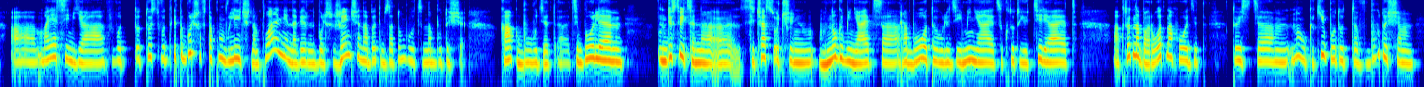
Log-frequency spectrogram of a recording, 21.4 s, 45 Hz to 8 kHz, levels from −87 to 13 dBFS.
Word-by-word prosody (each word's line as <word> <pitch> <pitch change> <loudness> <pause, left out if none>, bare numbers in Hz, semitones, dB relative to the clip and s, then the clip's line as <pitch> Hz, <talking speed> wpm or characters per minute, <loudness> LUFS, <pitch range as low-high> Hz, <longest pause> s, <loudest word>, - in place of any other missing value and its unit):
а, 205 0 -4
моя 235 +6 0
семья. 200 -6 -2
Вот 220 +1 -9
то 240 0 -6
то 275 +5 -2
есть, 275 +1 -8 0.2
это 275 +1 -2
больше 340 +2 0
в - - -12
таком, 245 0 -1
в - - -2
личном 220 -5 +1
плане. 305 - +1
Наверно, 195 0 -1
больше 200 +1 -6
женщины 270 - 0
об 210 +1 -4
этом 225 -3 -4
задумываются 205 +1 -6
на 205 - -2
будущее, 195 0 -7 0.5
как 230 -2 +2
будет, 190 -1 -2
а. 195 -1 -12
Тем 200 +1 -1
более, 230 -4 +6 0.5
ну, 225 -2 +6
действительно, 215 -9 +4 0.4
а - - -11
сейчас 270 +5 -1
очень 205 -3 0
много 225 +8 +5
меняется, 195 -1 +1
работа 220 +4 +1
у 200 - 0
людей 200 0 -1
меняется, 205 -2 +2
кто-то 215 -2 -6
её 195 - 0
теряет, 200 -1 0 0.5
а - - -4
кто-то, 280 +3 -1
наоборот, 220 +2 +2
находит. 230 -7 -1 0.4
То 230 - -2
есть, 225 0 -3
эм, 210 -1 0
ну, 250 -2 -1
какие 200 - +1
будут 230 -4 -3
в 190 -2 -6
будущем, 225 - -2
215 Hz, 150 wpm, -23 LUFS, 200-240 Hz, 0.5 s, более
